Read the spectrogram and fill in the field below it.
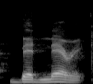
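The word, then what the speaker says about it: Bednarek: Beneric or Bederic? Beneric. So where' the D come from? Dead. But you said his name is Beneric.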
